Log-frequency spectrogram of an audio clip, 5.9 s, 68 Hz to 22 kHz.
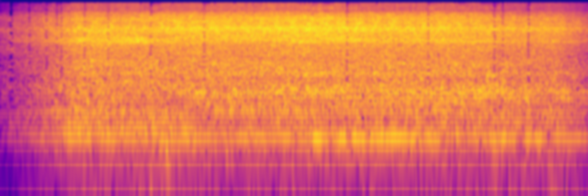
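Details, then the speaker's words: Mercedes-Benz S500 W220 V8 at idle after replacing spark plugs and ignition wires: smooth, quiet idle with a faint steady whine, no loud ticking from any spark plug or misfire; running evenly. "everything sounds good don't hear any loud ticking coming from any of the spark plugs so yes everything is great"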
